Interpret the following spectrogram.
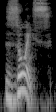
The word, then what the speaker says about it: Seuss: is that his name soos in barbarian which is he was from barferia which was part of part of germany was actually officially pronounced zoice wouldn't it be would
